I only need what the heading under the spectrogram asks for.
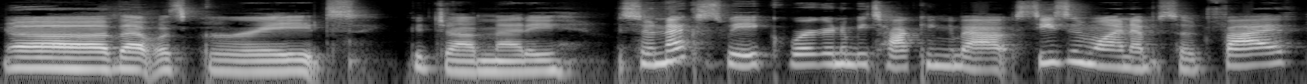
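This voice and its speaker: Female co-host, clear and rounded tone, relaxed filler-heavy banter. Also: lowish voice, moderate pace. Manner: chatty, many "like" fillers. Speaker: podcast co-host. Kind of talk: casual chat.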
